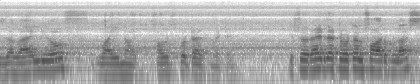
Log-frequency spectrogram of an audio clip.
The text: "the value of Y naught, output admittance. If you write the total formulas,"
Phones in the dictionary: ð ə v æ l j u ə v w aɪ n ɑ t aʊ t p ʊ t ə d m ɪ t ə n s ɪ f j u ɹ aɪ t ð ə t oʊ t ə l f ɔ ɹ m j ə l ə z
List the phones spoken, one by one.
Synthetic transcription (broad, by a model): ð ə v æ l j u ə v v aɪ n ɑ t aʊ t p ʊ t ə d m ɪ t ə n ɪ f j u ɹ aɪ t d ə t oʊ t ə l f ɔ ɹ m l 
